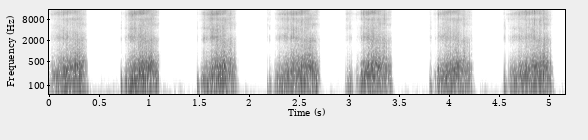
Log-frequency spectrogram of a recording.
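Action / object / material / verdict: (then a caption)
scrape / konjac sponge / konjac fibre / none. Short fingernails scratch a palm-sized, solid, porous pale-green dry konjac sponge in fast strokes. Seven separate bursts of rough, zipper-like scraping come at a steady pace, each a dense, gritty rasp weighted toward low and low-mid tones with a faint airy hiss up high. Brief near-silent gaps fall between them.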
